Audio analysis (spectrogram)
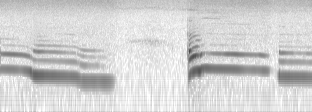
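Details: Howling wolves at night, heard as a drawn-out tone that steps down in pitch in two stages, a short quiet gap, then a fresh howl that leaps up and holds level before dropping lower.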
